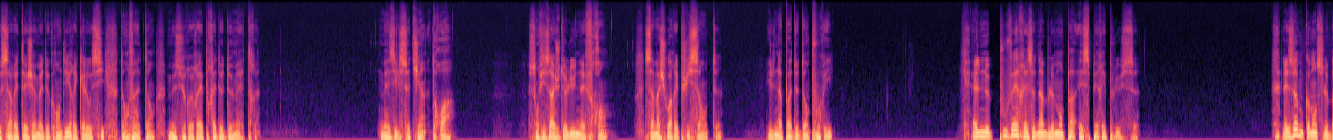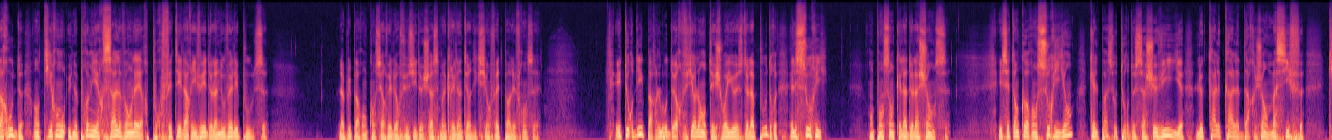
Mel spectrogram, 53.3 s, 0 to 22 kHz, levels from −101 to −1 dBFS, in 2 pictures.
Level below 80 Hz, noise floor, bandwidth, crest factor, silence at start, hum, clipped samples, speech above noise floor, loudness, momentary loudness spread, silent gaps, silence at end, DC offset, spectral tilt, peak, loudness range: -32 dBFS; -72 dBFS; 16.5 kHz; 16 dB; 0 s; none; under 0.1%; 57 dB; -17 LUFS; 9 LU; none; 0 s; 0.2%; -6.5 dB/octave; -2 dBFS; 7 LU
